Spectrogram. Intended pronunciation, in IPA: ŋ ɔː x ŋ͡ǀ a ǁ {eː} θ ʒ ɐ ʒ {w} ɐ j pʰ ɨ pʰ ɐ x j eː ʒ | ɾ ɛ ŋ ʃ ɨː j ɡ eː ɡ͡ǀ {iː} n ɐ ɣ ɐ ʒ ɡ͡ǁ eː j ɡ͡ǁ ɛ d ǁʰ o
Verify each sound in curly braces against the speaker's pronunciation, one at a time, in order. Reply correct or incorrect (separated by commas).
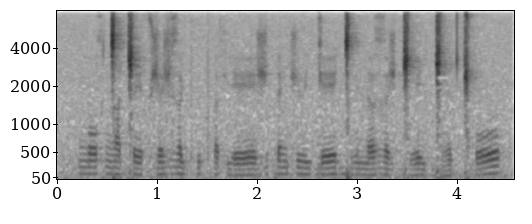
correct, incorrect, incorrect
